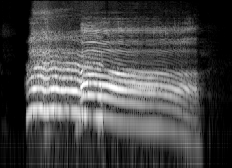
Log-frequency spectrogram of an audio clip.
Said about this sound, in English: So if you don't want to do that, we'll just do the lion's breath, and we're going to get it big and loud. So close your eyes. Deep breath in.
